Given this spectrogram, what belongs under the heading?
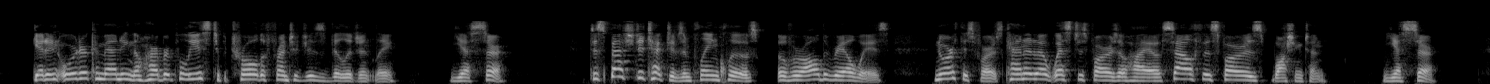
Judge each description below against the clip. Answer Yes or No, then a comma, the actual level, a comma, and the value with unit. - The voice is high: Yes, high, 210 Hz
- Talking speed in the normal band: Yes, average, 160 wpm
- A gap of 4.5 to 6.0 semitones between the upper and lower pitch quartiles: Yes, wide, 5.5 semitones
